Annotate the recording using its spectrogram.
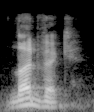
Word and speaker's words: Ludwig: Yeah, the W is pronounced as a V. Ludwig. – V. But you don't know Lou. – Ludwig. – It's not L. Ludwig. – Ludwig.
